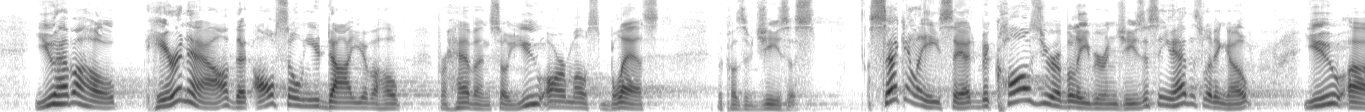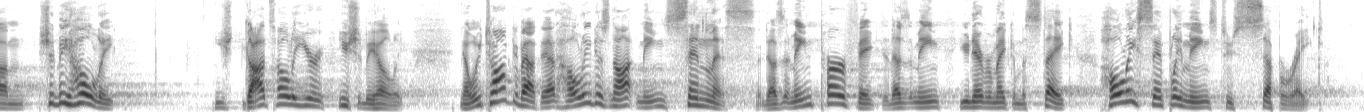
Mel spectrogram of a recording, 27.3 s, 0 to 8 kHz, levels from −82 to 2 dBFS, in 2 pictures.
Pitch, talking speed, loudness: 160 Hz, 180 wpm, -27 LUFS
